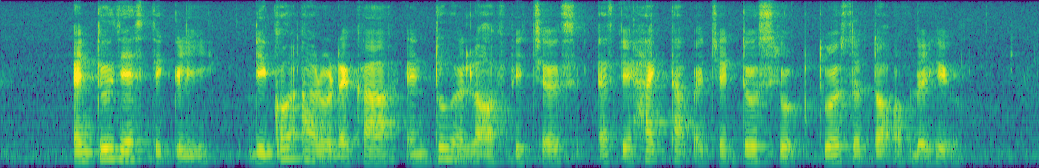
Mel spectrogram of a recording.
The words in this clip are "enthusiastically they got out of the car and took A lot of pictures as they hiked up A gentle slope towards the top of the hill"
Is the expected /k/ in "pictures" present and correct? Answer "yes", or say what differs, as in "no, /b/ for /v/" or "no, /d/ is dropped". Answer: no, /k/ is dropped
